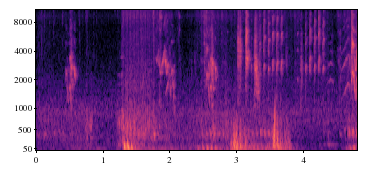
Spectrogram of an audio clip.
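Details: Captive budgerigars playing around nesting boxes in an aviary; short warbling chirps and a ringing, buzzy chatter of rapid notes, mixed with bumps and rustling from the birds moving about.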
